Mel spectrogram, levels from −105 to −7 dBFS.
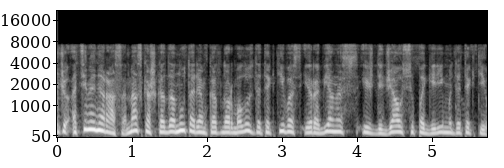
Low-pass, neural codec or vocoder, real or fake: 7.2 kHz; none; real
